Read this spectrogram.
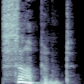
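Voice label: "serpent", British English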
